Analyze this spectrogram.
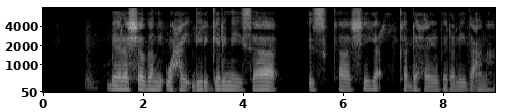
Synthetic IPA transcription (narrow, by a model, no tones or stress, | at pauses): bɛːɾɐʃɐðɐnɪwɑħɑjɖiːɾɡɛlɪnɛjsaː | ɪskʰaːʃɪɣɐ̰ | kʰɐɖɛħɛːjɔbɛɾaːliːd̪ɐ̰ʕɑ̰ːnɐɦɐ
